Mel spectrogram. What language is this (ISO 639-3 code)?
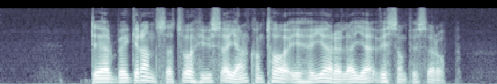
nor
